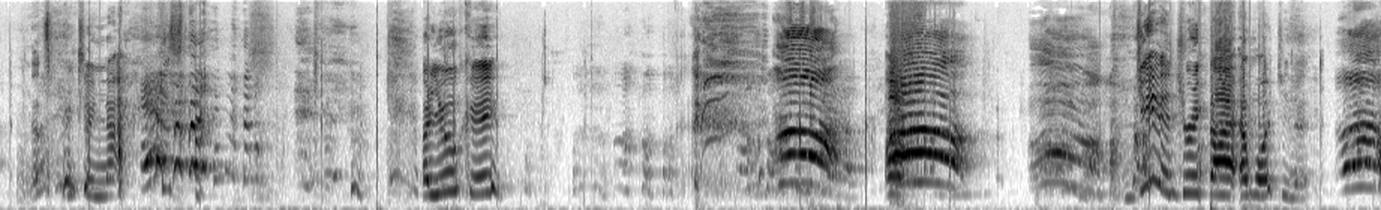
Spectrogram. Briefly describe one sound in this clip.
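A boy laughs loudly.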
